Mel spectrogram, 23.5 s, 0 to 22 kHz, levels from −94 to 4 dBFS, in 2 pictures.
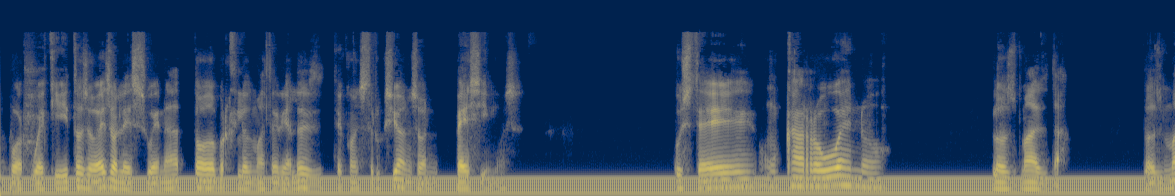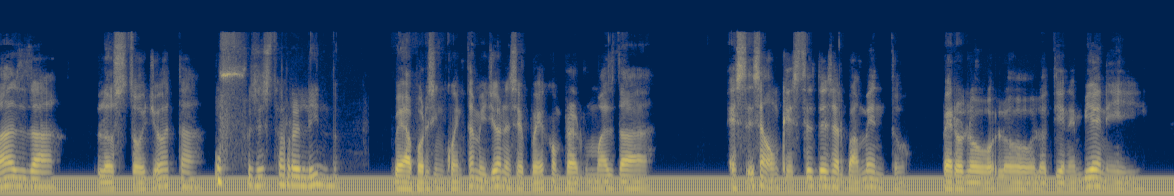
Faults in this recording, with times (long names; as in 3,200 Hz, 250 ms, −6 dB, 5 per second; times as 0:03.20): mains hum 50 Hz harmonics 5 −25 dBFS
